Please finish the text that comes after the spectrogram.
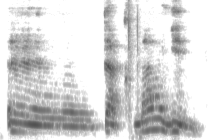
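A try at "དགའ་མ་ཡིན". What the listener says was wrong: Da Ma Yin. C'est pas Dagma Yin. Parce que sinon, ça veut dire Dagma Yin. Je suis Dagma. Non, non. Da Ma Yin. Là, il faut vraiment comprendre que chaque fois, on exprime une idée très claire. Da, je, Ma Yin.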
